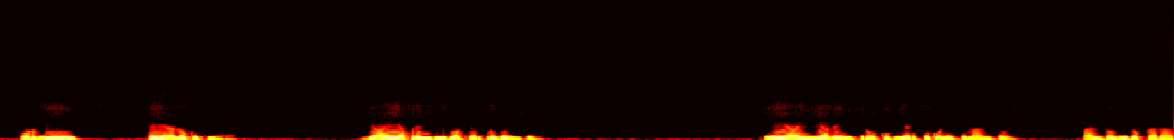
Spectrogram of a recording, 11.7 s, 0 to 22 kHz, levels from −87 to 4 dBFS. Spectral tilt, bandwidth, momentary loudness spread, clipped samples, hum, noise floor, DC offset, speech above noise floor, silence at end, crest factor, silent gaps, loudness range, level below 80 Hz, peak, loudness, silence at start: -15 dB/octave; 2.2 kHz; 14 LU; under 0.1%; none; -76 dBFS; under 0.1%; 63 dB; 0 s; 14 dB; none; 4 LU; -70 dBFS; -2 dBFS; -14 LUFS; 0.2 s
